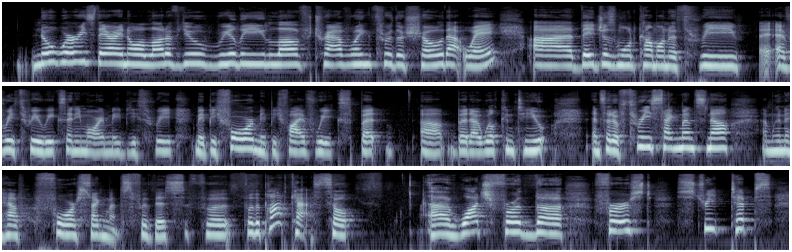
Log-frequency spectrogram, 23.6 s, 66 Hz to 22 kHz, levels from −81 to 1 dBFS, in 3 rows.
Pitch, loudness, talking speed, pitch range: 225 Hz, -19 LUFS, 170 wpm, 200-250 Hz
